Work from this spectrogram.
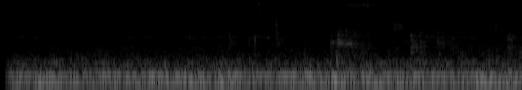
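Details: Two-year-old Siberian Forest cat indoors, a steady low rumbling purr held throughout with faint soft clicks and rustles above it.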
